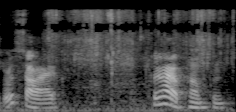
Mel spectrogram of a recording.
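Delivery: humming while chewing cake; muffled with food in mouth; mouth full, chewing. Real, not acted. Seen 0: Left speaker chews snack cake, bites again mid-clip, hums between bites.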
